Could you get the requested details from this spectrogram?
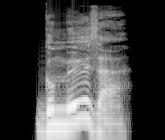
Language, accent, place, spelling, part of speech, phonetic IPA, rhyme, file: German, Germany, Berlin, gummöser, adjective, [ɡʊˈmøːzɐ], -øːzɐ, De-gummöser.ogg
- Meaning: inflection of gummös: 1. strong/mixed nominative masculine singular 2. strong genitive/dative feminine singular 3. strong genitive plural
